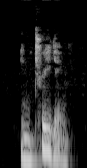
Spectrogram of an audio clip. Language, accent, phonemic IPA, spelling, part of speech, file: English, Southern England, /ɪnˈtɹiːɡɪŋ/, intriguing, adjective / verb / noun, LL-Q1860 (eng)-intriguing.wav
- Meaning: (adjective) 1. Causing a desire to know more; mysterious 2. Involving oneself in secret plots or schemes 3. Having clandestine or illicit intercourse; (verb) present participle and gerund of intrigue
